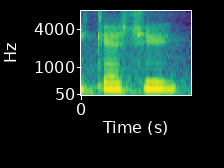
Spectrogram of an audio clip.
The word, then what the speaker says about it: cache: है अब कैश memory कैश कैश इसको प्रोनाउंस करते हैं इज अ स्मॉल स्मॉल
